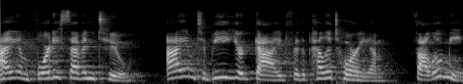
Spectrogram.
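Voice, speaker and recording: A woman puts on a robotic character voice, high-pitched with very wide pitch swings. She speaks at a moderate pace. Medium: read story. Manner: robotic, clipped.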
